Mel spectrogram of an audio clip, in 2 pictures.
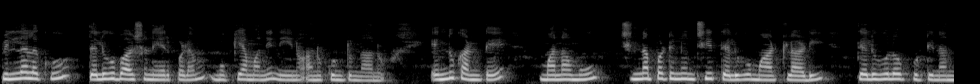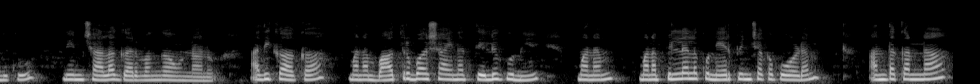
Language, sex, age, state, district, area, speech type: Telugu, female, 18-30, Andhra Pradesh, Nandyal, urban, spontaneous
